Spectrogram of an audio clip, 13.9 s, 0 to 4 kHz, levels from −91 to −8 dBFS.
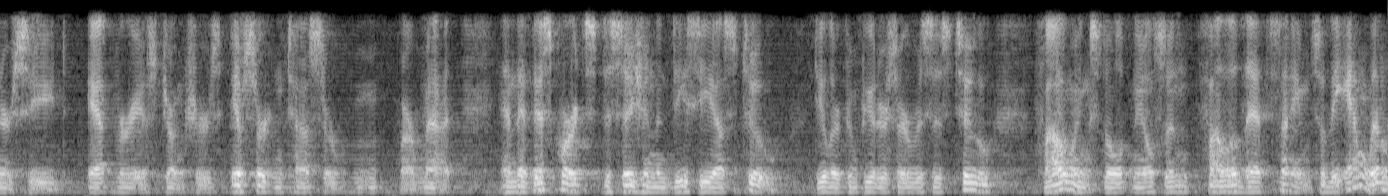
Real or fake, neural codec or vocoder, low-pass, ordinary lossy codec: fake; vocoder, 24 kHz, 100 mel bands, Vocos; 3.6 kHz; AAC, 24 kbps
